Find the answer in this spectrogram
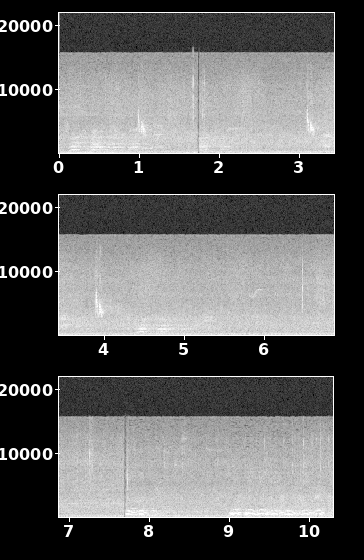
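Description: Short, yelping animal calls like barks: a pair about three-quarters of the way in and a louder run of them near the end, over a steady outdoor hum.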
